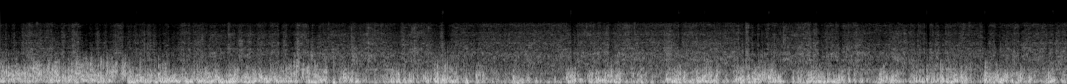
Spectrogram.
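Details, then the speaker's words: Lada Niva Travel about 1,000 km after a DIY fix for rattling front brake pads, with the clip filed down, driven on an uneven dirt road. Tyre and suspension rumble with dull bumps but no metallic clatter from the front brakes; still no pad rattle. "проехал я за это время 1.000 Ну 1.00 может 1.00 км и насколько я ощущаю до сих пор не гремит"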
